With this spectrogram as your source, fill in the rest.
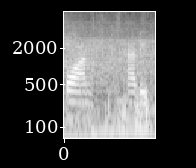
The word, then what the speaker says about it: Juan Abbey: It's spelled Juan Abbey. Emphasis on the Juan, you know, wannabe.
